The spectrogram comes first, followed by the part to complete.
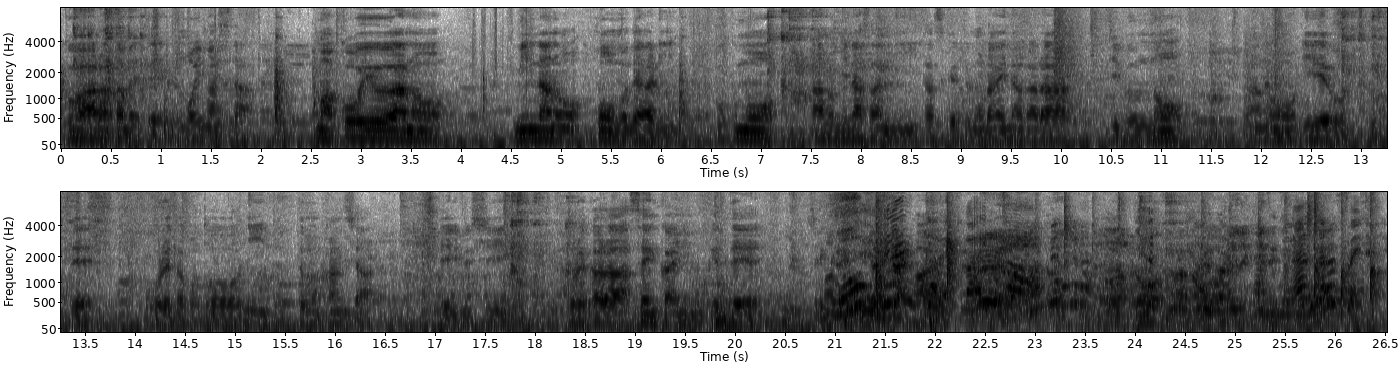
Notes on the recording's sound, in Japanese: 皇居ラン＆550回記念パーティー＠神田。ライブ感あふれる音声をお楽しみください！！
